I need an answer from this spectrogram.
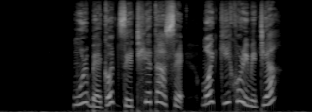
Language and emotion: Assamese, fearful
